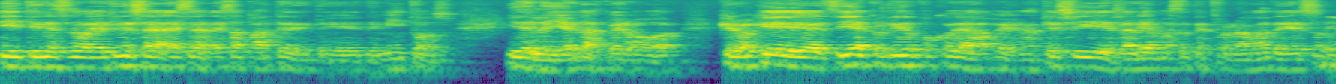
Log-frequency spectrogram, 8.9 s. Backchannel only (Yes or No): No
